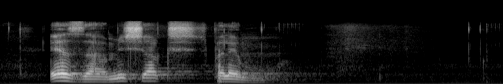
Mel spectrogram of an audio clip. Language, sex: Xhosa, male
